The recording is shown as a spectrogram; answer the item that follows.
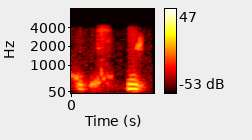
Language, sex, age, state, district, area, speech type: Kashmiri, male, 45-60, Jammu and Kashmir, Srinagar, urban, conversation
